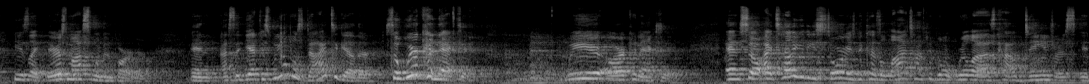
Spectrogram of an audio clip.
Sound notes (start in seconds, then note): 5.0 laugh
